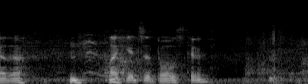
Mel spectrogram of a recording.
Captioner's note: laughing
